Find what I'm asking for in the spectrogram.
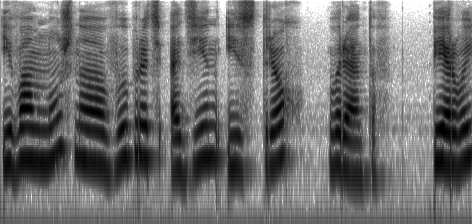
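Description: Very slow pace with fairly even intonation. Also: woman. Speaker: student podcast host. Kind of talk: interview. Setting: studio.

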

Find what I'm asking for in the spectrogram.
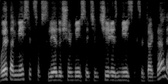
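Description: This man has a plain, everyday voice, pitched fairly high. He talks at a moderate pace with fairly even intonation. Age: 40s. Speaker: entrepreneur and investor. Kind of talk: interview.

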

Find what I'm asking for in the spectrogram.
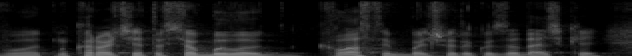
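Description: In a very clean recording with a silent background and a dry, close sound with no echo, a man with a fairly low pitch talks at a very fast pace. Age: 20s. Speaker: musician. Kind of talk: casual chat. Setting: studio.

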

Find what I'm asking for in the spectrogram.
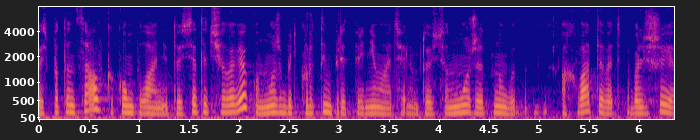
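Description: Vocal fry runs through a woman's dark, mellow voice, pitched fairly low with ordinary pitch variation, on a very clean recording with a silent background. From Krasnodar, southern Russia. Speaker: businesswoman, podcast guest. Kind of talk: talk-show discussion. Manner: talkative.

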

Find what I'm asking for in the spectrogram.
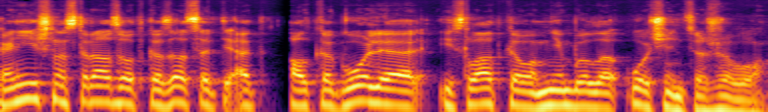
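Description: Talking at a very fast pace, a man with a medium pitch and a dark, mellow tone uses ordinary pitch variation. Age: 30s. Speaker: former merchant sailor, ship mechanic. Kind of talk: recorded personal testimony.

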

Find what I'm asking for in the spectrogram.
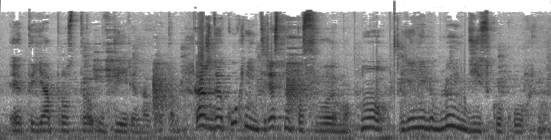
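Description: Over noticeable background noise, a woman of medium pitch talks at a fairly quick pace with ordinary pitch variation. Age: 30s. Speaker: food technologist. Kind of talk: casual interview.

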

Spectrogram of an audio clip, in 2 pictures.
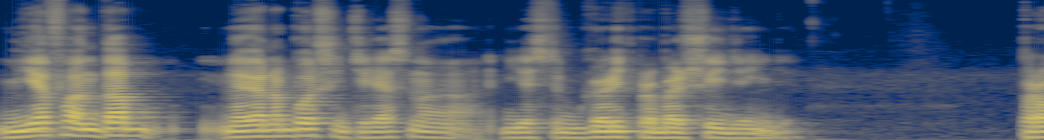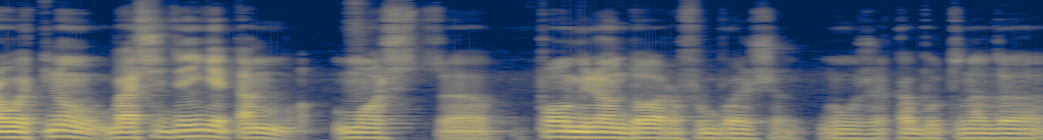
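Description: A man speaks in a normal speaking voice, fairly low in pitch. His pitch varies in an ordinary way at a moderate pace. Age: 20s. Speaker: podcast co-host. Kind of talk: casual chat.

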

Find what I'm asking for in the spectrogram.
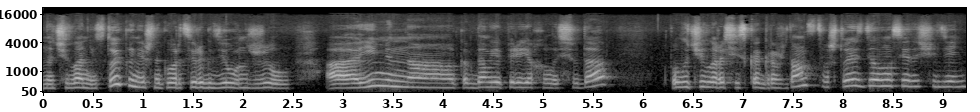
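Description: A woman's fairly high voice with a dark, mellow tone, ordinary pitch variation and moderate pace, on a very clean recording with a silent background. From Belarus. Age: 40s. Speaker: real estate agent and developer. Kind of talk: casual interview.

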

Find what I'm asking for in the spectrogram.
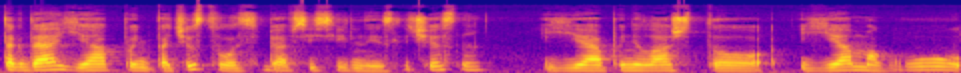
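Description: A woman's fairly low voice moves very slowly, with ordinary pitch variation. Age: 30s. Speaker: makeup artist and stylist. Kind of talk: personal story.

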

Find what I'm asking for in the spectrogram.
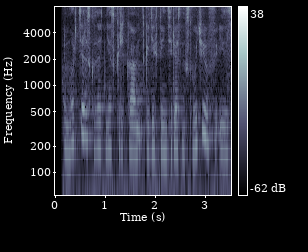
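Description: Speaking at a moderate pace, a woman uses an unremarkable speaking voice with a fairly low pitch. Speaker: podcast host. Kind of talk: casual interview.

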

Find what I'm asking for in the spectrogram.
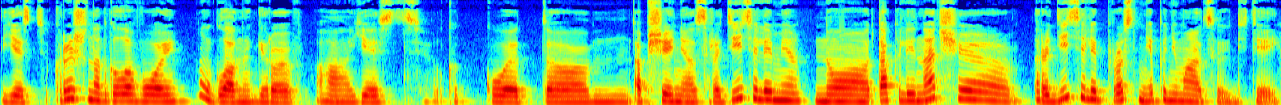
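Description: A dark, mellow tone at a very slow pace, with ordinary pitch variation, in a very clean recording over a silent background. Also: woman, medium pitch for a woman. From Russia, Yekaterinburg. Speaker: podcast co-host. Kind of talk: casual chat.

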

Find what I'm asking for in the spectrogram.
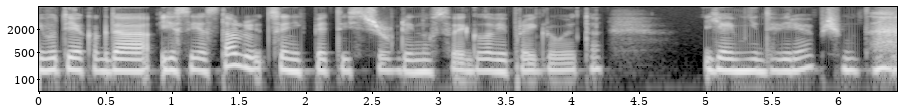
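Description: Her voice fairly low and flat in a monotone, a woman speaks at a fairly quick pace in a dry, close sound with no echo. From Siberia, Irkutsk region (Bratsk). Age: 30s. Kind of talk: therapy consultation.

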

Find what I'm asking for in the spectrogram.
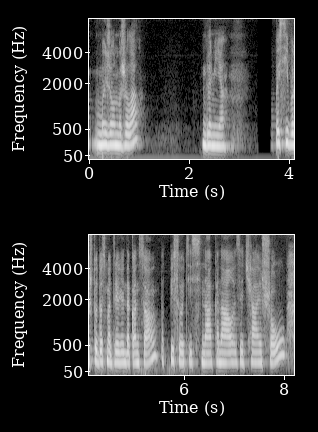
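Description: A woman speaks at a fairly slow pace with a medium pitch. Her speech has long, frequent pauses. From Kazakhstan, Baikonur. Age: young. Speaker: fashion blogger and model. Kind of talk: Q&A video interview.

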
